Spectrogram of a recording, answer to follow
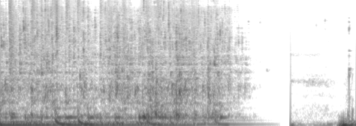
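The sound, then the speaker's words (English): A toilet flushes in a loud, gushing rush of water for a couple of seconds, then drains away abruptly, followed by a brief click and a faint refilling gurgle. “Yes, again, getting flushed.”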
